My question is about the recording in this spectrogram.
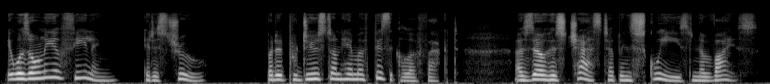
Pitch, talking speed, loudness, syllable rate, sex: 215 Hz, 200 wpm, -21 LUFS, 5.5 syllables/s, female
